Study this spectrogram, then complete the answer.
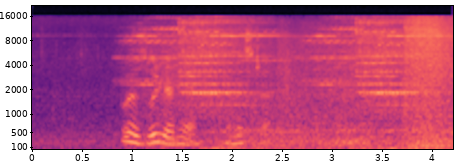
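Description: A magic spell bursts with a crackling whoosh.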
